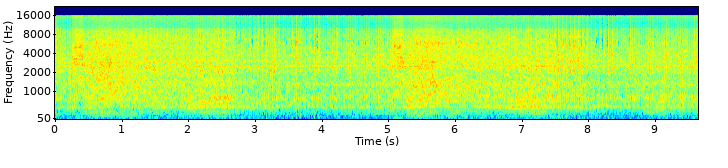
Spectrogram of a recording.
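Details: 2002 Peugeot 206 1.0 16V: hissy, slapping chatter with fast uneven flutter at start-up from the right side of the engine, intermittent, fades after driving; alternator belt had no tension, almost off the tensioner; replacing the whole set cured it.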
